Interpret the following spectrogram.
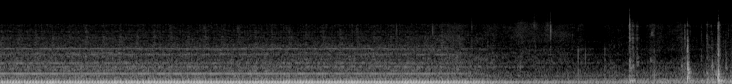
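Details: Audi A6 C4 with a new fuel pump that failed after two days, one start attempt unsuccessful: steady mid-pitched hum over the idling engine that fades at shutdown; fuel pump whine.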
